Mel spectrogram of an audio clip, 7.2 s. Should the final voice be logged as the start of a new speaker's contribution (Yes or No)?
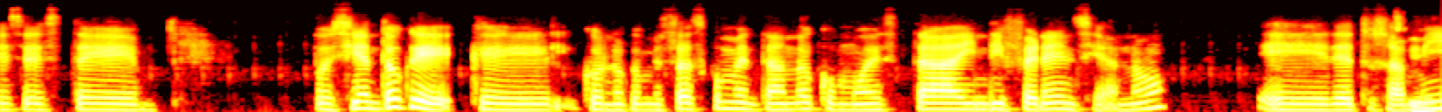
No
